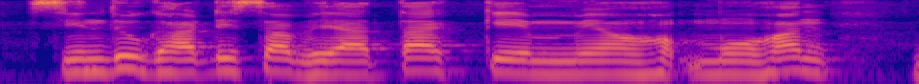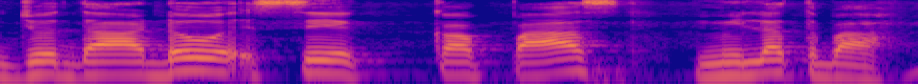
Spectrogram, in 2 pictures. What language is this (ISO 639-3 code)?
bho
